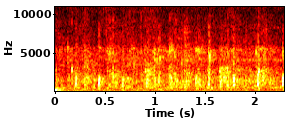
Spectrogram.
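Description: Faint, steady background noise of a hall heard through the podium microphone, with no distinct event.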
